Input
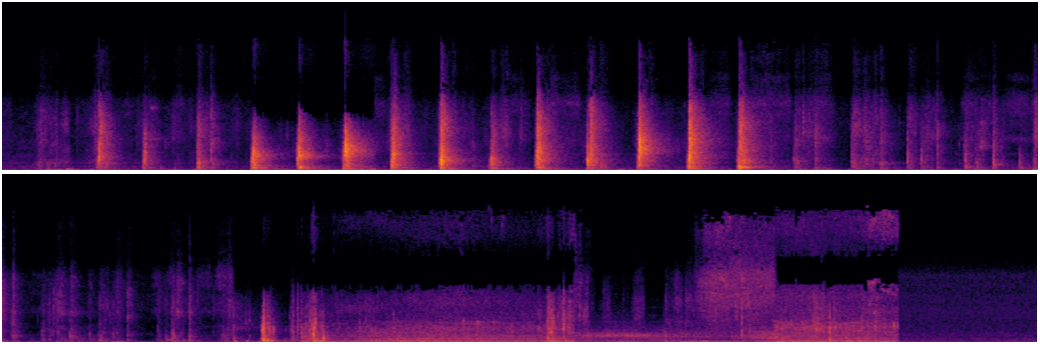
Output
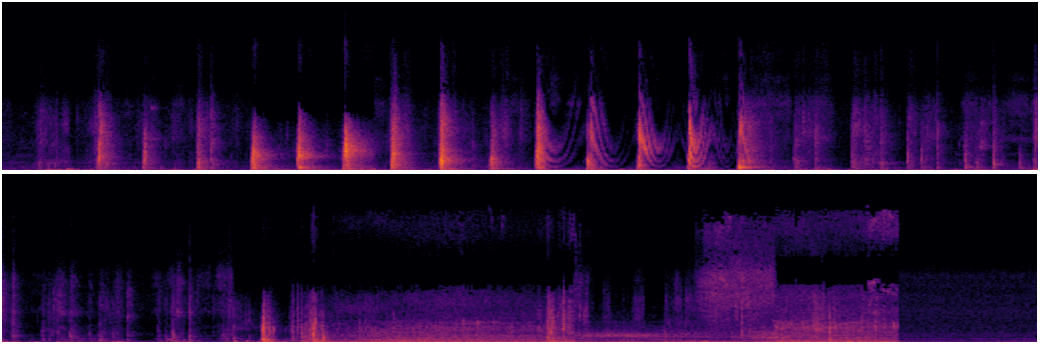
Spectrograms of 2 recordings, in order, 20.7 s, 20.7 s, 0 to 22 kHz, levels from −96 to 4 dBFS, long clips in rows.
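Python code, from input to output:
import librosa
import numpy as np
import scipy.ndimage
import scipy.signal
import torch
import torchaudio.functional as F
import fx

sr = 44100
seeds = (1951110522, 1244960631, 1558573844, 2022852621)

y = fx.phaser_stages(x, sr, stages=8, low_hz=240.0, high_hz=2900.0, hz=fx.line((5.42, 1.4), (7.44, 3.8)), feedback_pct=35, at=(5.42, 7.44), fade=0.02)
y = F.gain(torch.from_numpy(y), -5.0).numpy()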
